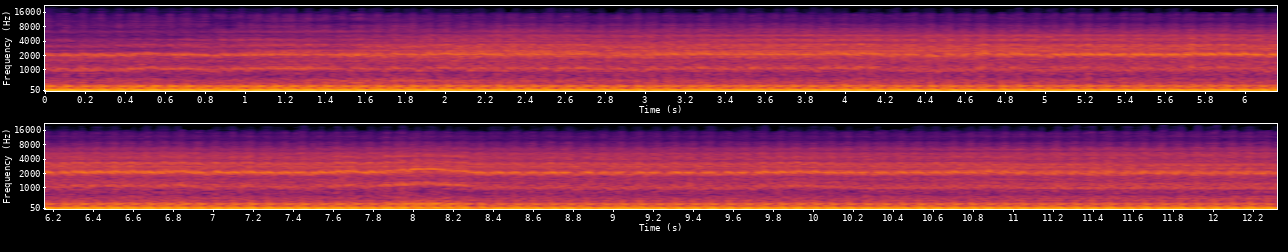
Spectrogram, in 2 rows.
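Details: 2019 Africa Twin at a steady twin idle with a rapid, fairly regular mechanical tapping over it, about four per second; abnormal engine noise, cause unclear.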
